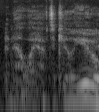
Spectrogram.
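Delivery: breathy hushed mafia threat; hammed-up mobster whisper; whispered mock mobster threat. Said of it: "It just sounds like your normal voice".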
